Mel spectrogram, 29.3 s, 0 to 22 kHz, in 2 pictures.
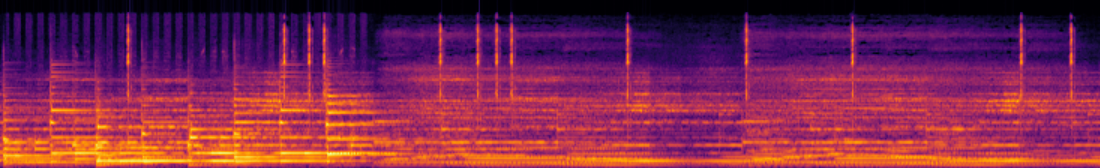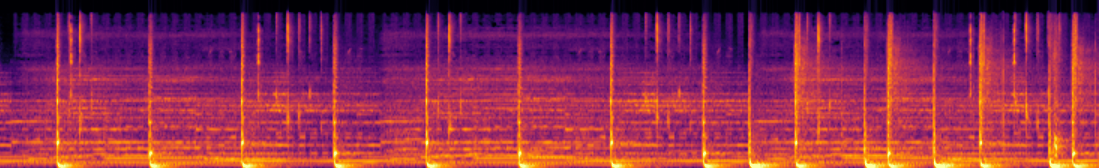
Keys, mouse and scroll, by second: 0.0 ctrl+b, 1.9 scroll down 3, 2.1-3.1 middle drag, 3.1-3.8 scroll up 2, 3.8 click, 4.1 alt+shift+click, 4.9 ctrl+b, 6.3 click, 6.5 alt+shift+click, 6.7 alt+shift+click, 7.3 ctrl+b, 8.5-9.9 middle drag, 9.9 click, 10.2-11.3 middle drag, 11.3 click, 12.0 Tab, 13.5 click, 14.3 click, 15.6 click, 16.0-18.1 middle drag, 18.1-20.6 drag, 20.8-24.0 middle drag, 24.0-25.3 scroll up 1, 25.7-27.5 middle drag, 27.5-28.6 drag, 28.6-29.3 middle drag.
